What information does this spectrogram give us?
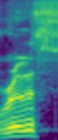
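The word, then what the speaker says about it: Routh: more time for the record how do you pronounce his last name sheriff is it Ruth or Ralph I've heard both I say Ralph all right that news conference now breaking up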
